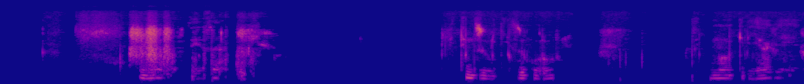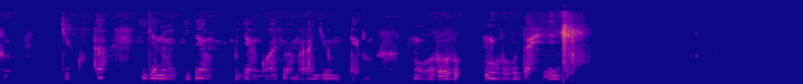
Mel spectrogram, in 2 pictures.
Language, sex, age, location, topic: Kinyarwanda, male, 50+, Musanze, finance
